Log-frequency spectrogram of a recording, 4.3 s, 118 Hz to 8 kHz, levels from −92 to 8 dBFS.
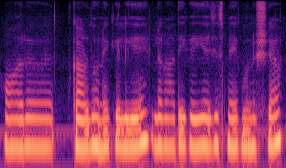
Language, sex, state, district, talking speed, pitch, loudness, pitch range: Hindi, female, Chandigarh, Chandigarh, 165 wpm, 205 Hz, -15 LUFS, 200-210 Hz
